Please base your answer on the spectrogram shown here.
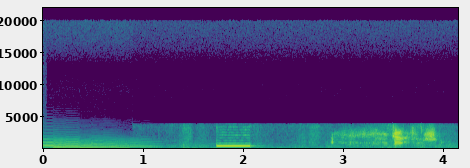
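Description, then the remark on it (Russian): A rapid series of telephone keypad tones dialing a number, followed by a single steady ringback tone, then a faint voice answering on the line; a call to an employee of the Central FSB Archive to arrange a visit. “велено позвонить сотруднице архива … и согласовать с ней время своего визита, что я и сделала”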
